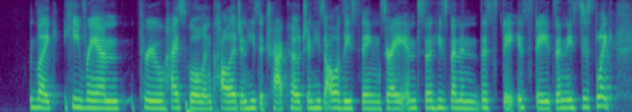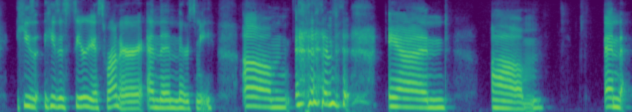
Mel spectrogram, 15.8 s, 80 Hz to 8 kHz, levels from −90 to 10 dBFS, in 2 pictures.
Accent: American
